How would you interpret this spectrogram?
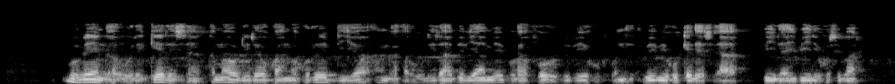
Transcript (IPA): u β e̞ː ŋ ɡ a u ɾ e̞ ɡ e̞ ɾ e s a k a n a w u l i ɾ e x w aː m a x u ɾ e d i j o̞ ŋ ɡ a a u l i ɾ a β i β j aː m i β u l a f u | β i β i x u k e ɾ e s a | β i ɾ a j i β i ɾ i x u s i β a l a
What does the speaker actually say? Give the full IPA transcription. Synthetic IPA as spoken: u β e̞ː ŋ ɡ a u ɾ e̞ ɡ e̞ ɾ e s a k a m a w u l i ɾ e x w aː m a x u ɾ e d i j o̞ ŋ ɡ a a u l i ɾ a β i β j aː m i β u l a f u | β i β i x u k e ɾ e s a | β i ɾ a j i β i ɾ i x u s i β a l a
